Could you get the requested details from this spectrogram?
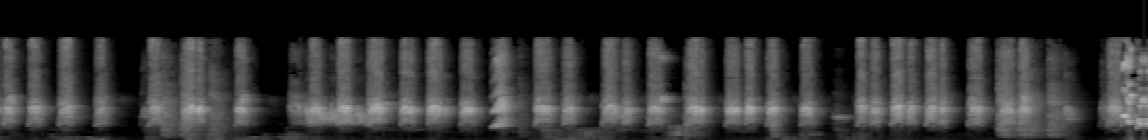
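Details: Flamboyan bird, found around Sumatra, in a long energetic song: dense rapid high chips repeated in rhythmic bursts for over ten seconds, with a few short breaks.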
